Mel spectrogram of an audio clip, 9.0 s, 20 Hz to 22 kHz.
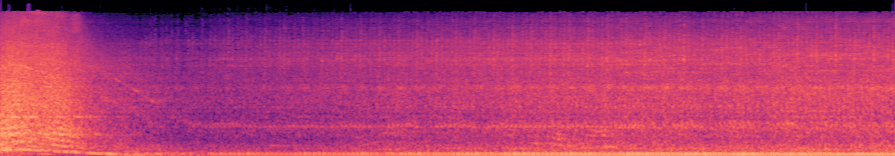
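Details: Fiat 127 four-cylinder, first start after a 5-month rebuild: catches after a rough crank, then a steady, even idle with a gentle rise in revs; runs healthy.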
